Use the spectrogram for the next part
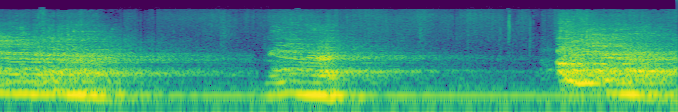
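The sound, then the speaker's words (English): A lion roars in deep, rumbling bursts, three heavy calls in a row, loud, with a low steady hum underneath and no voices. “The lion says, I am king and I reign.”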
